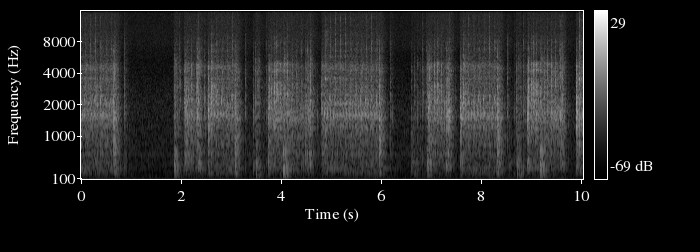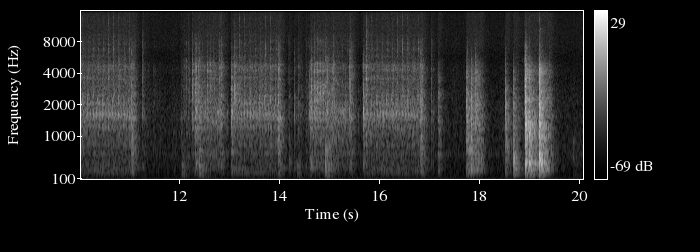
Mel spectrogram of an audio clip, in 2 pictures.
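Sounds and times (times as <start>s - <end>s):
rotary phone dial whirring clicks: 1.9s - 11.3s, 12.1s - 17.1s.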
